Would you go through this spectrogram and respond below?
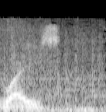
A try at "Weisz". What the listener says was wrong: It's a German name, so W is pronounced as a V.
